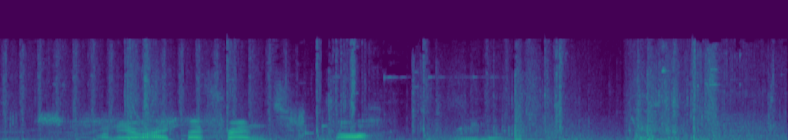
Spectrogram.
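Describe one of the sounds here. Metal clicks and clacks as a rifle is reloaded.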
